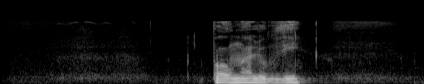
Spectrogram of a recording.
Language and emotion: Russian, neutral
